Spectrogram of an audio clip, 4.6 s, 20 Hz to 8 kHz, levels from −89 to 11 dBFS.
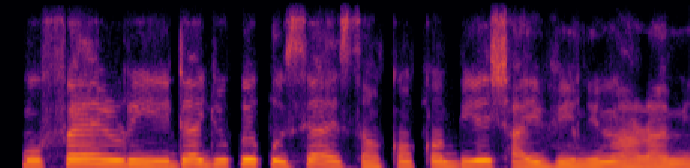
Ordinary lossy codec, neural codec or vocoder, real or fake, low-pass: Opus, 16 kbps; codec, 16 kHz, 16 kbps, FunCodec, trained on Chinese and English, 50 frames a second; fake; 7.2 kHz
